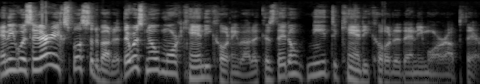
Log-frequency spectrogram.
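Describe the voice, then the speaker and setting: A man rattles off his words very fast in a very clean recording where the background is silent. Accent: Canadian. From Canada. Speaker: finance and politics channel host. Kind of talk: political discussion with a guest.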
